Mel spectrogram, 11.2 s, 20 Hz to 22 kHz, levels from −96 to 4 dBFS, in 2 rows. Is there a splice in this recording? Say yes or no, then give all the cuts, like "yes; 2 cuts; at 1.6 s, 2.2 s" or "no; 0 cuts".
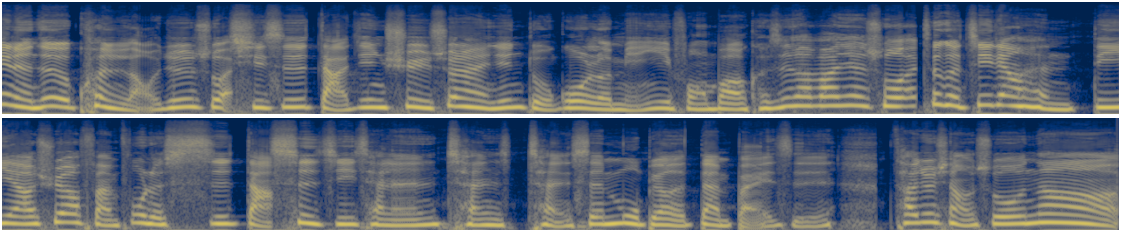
yes; 3 cuts; at 1.1 s, 4.6 s, 6.9 s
